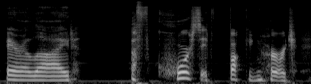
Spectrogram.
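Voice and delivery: usual speaking voice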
